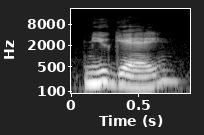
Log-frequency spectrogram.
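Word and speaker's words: muguet: or in french it's mu gay um bamboo musk so if you see mew gay on certain wax blends it's just lily of the valley and it's just a floral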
